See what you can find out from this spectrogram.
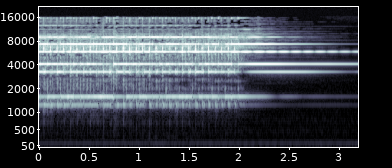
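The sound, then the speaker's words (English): A telephone ringing in a home, with a bright, high metallic trill held steadily for about two seconds before the bell fades away, with no voices. “It wasn't too long, though, before the telephone rang.”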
